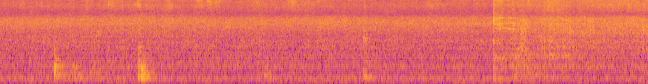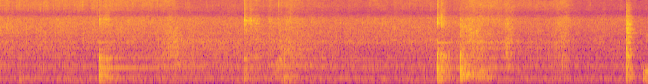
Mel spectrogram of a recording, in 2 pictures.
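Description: Bitter gourd and dal are stirred while frying in a pan, with a soft continuous sizzle under repeated scraping strokes and sharp clinks of utensil on metal, coming in uneven bursts close up.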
